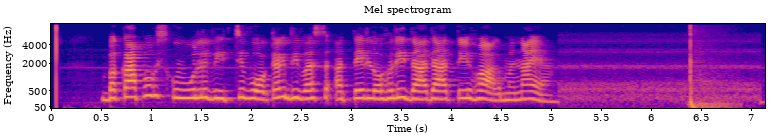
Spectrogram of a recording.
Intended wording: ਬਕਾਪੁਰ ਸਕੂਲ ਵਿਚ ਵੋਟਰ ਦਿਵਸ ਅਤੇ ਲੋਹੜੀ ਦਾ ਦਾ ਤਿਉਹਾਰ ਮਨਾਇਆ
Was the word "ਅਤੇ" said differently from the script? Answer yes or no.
no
